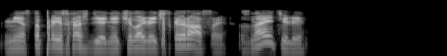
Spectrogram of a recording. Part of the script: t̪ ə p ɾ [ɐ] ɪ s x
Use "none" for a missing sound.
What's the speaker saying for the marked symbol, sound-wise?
ə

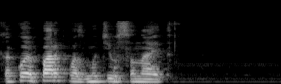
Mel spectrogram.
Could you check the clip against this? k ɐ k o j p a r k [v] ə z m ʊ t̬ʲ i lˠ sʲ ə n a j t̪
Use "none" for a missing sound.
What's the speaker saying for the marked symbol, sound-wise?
v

